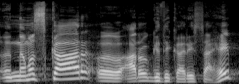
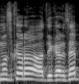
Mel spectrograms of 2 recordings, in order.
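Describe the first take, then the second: First: It is said very slowly with pauses. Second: It is said fast.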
